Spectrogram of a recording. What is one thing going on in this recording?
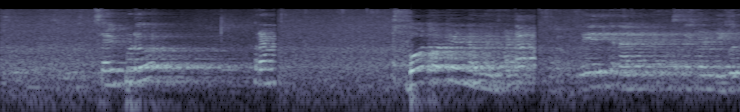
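A middle-aged woman speaks with animation into a microphone, heard through a loudspeaker.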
